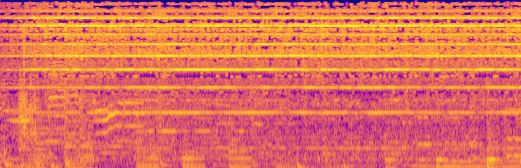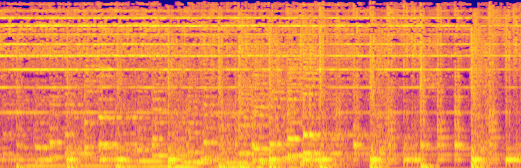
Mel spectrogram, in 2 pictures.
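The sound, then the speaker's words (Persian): A school recess bell ringing: a loud, steady electric ringing that runs unbroken for about ten seconds, with dense tonal and rhythmic layers beneath it. “زنگ تفریح بزن بره.”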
